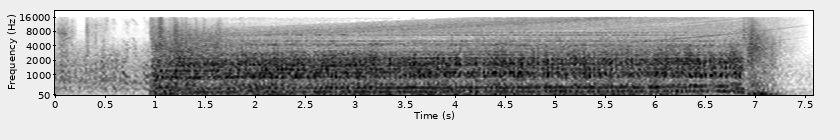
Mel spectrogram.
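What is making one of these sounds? A burst of energy hums and roars loudly.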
